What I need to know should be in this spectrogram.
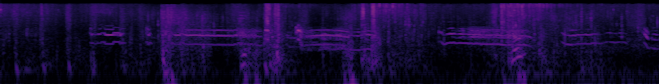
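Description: A fox yips and barks in short, high cries.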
